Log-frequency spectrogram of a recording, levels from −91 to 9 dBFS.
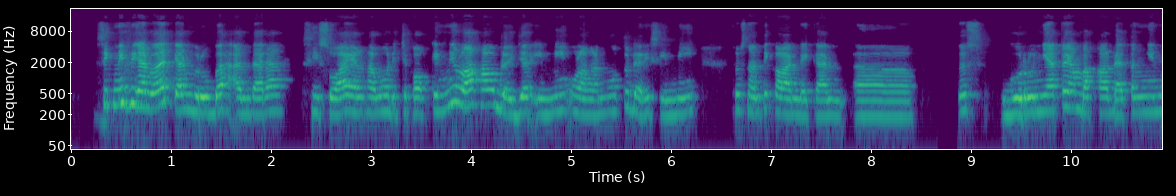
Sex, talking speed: female, 160 wpm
